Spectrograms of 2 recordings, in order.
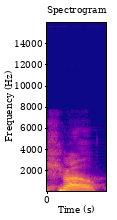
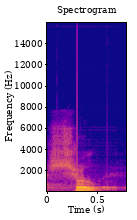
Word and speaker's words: shrew: Ed ecco che gli salta fuori che lui non la pronunciava shrew, ma la pronunciava shrew, perché sia qui che in altre parti del dramma la fa rimane con il fonema show.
